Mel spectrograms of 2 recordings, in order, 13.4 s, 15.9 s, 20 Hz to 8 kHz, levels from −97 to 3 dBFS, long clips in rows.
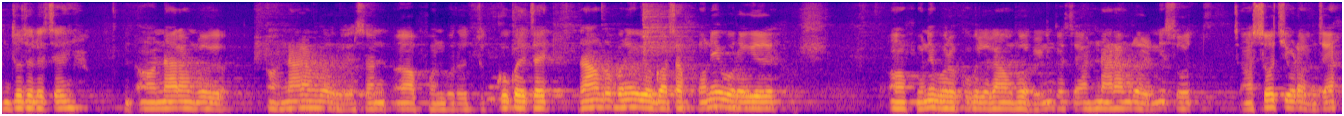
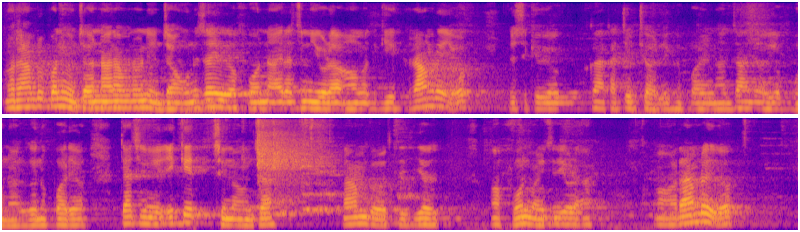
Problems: constant background noise, continuous background conversations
